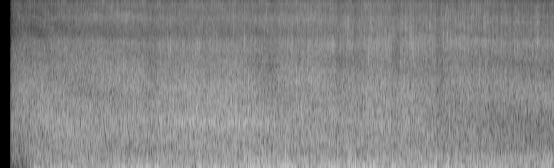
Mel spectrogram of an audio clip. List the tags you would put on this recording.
Sound effects > Vehicles
car traffic vehicle

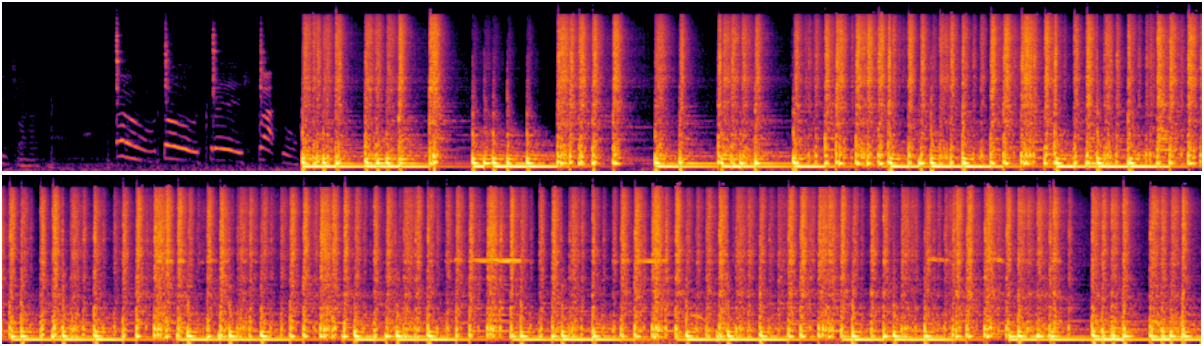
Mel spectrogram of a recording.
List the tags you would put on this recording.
Soundscapes > Urban
a Brazilian Brilhante Caixa class do Estrela Maracatu Nao Pitoco Recife Snare terrace

